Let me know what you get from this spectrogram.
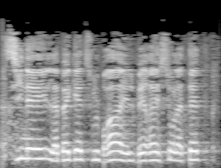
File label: sine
